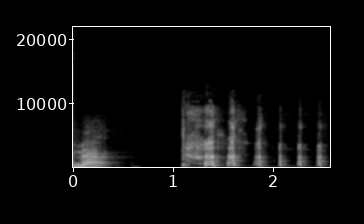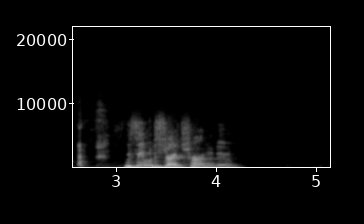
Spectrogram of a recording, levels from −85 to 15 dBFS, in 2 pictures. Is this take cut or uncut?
uncut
